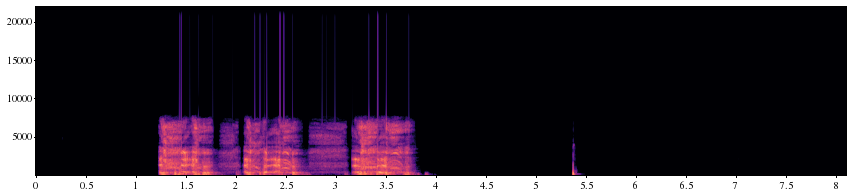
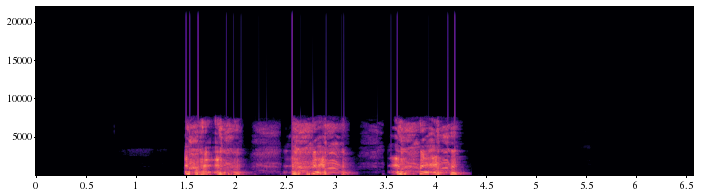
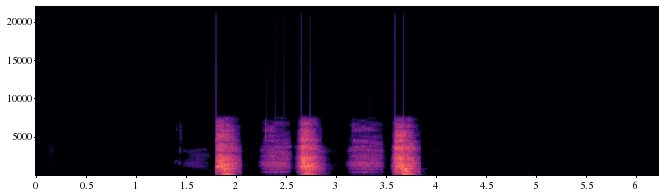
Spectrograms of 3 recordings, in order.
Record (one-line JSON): {"three_cough_length": "8.1 s", "three_cough_amplitude": 32767, "three_cough_signal_mean_std_ratio": 0.36, "cough_length": "6.6 s", "cough_amplitude": 28899, "cough_signal_mean_std_ratio": 0.42, "exhalation_length": "6.2 s", "exhalation_amplitude": 32733, "exhalation_signal_mean_std_ratio": 0.26, "survey_phase": "alpha (2021-03-01 to 2021-08-12)", "age": "65+", "gender": "Male", "wearing_mask": "No", "symptom_none": true, "smoker_status": "Ex-smoker", "respiratory_condition_asthma": false, "respiratory_condition_other": false, "recruitment_source": "REACT", "submission_delay": "2 days", "covid_test_result": "Negative", "covid_test_method": "RT-qPCR"}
